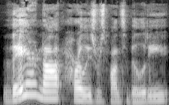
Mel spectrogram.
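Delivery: high, loud, emphatic correction; retold indignant scolding. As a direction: lay down the point in acted indignation. Retold quarrel, scolding Bob.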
